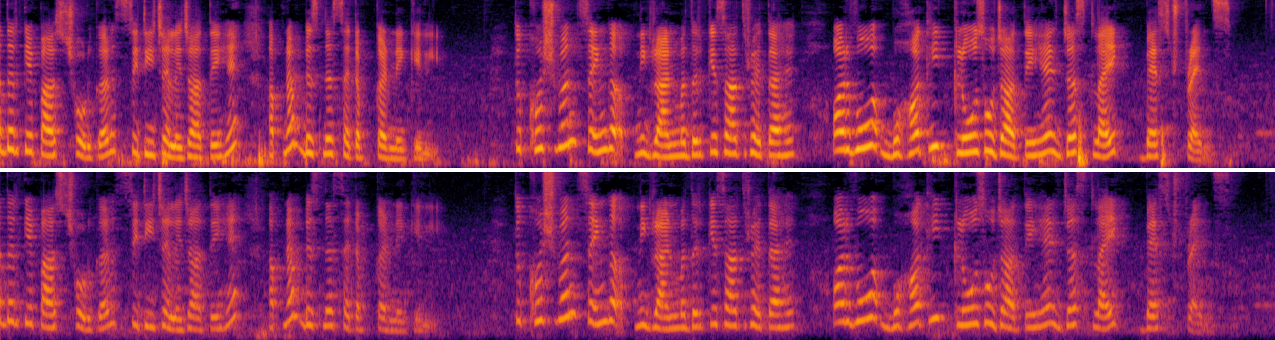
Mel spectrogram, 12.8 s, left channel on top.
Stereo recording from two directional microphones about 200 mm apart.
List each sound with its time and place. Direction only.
0.0 s a woman's voice: 15° left (ahead or behind)
5.1 s a woman's voice: 5° left (ahead or behind); by 12.0 s 30° left (ahead or behind)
